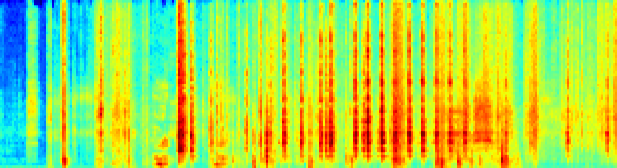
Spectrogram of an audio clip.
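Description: Unboxing noise: scissors snipping packing tape and a cardboard box being pulled open, then a plastic-bagged electronic drum pad crinkling and rustling as it is lifted out, a dense run of small clicks and crackles.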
